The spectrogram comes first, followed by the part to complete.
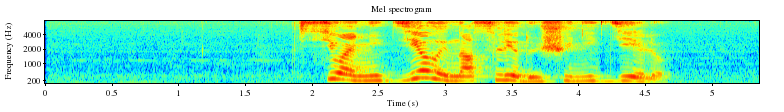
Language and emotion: Russian, angry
